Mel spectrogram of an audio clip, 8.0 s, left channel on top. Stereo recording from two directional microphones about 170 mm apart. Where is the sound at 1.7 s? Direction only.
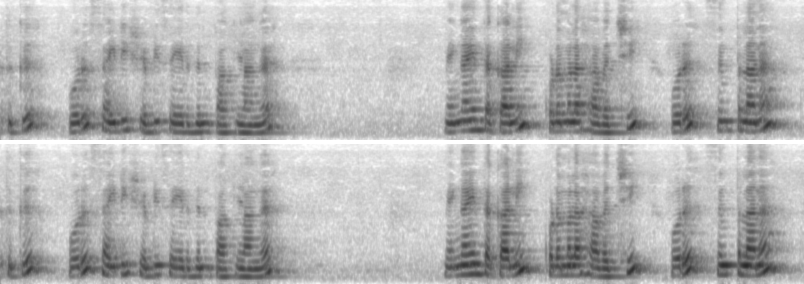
60° right (ahead or behind).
